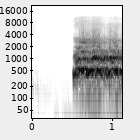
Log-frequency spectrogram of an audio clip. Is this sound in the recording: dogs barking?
yes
